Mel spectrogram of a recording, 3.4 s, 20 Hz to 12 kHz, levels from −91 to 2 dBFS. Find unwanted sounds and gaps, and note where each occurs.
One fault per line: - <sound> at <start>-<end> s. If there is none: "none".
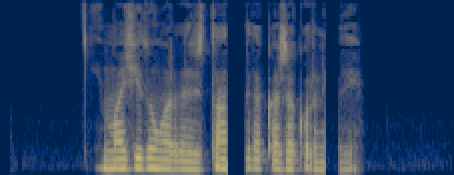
- dropout at 1.7-1.8 s
- dropout at 2.4-2.5 s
